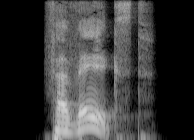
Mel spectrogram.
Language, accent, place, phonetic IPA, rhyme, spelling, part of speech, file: German, Germany, Berlin, [fɛɐ̯ˈvɛlkst], -ɛlkst, verwelkst, verb, De-verwelkst.ogg
- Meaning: second-person singular present of verwelken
